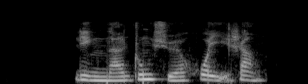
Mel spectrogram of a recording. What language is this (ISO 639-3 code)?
zho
